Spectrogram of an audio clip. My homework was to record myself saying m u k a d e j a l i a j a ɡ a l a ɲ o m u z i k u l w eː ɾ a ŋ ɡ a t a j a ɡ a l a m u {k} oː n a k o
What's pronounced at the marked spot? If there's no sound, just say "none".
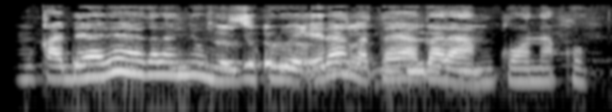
k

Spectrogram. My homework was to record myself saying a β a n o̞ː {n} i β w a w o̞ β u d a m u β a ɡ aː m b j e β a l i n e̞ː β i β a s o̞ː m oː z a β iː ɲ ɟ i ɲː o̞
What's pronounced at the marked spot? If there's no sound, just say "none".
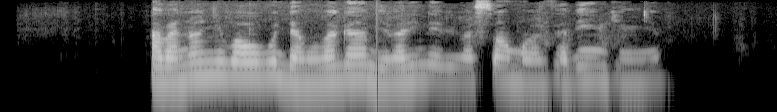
ɲ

